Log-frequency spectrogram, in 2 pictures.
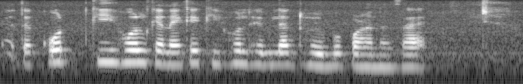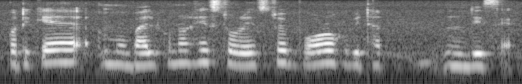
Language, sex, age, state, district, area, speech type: Assamese, female, 30-45, Assam, Jorhat, urban, spontaneous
